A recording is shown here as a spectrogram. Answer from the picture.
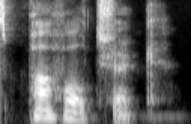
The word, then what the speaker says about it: Pacholczyk: And today we are joined by Father Tad Pahulcicek. Is that right, Father? – It's close. It's Pahulcik. – Pahulcik. – Yes. Okay. Chick like a chicken at the end.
